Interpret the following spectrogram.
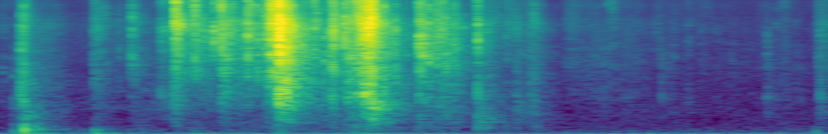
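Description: Thin plastic trading-card pack wrapper crinkling while cards are handled. It comes as a run of irregular crinkles, loudest in a few sharp ones between one and two seconds in, then quieter.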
